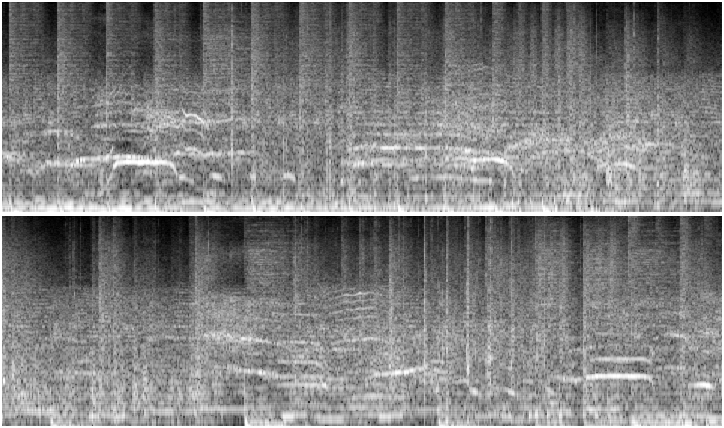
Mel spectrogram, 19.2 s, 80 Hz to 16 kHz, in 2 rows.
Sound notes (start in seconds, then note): 2.5 crowd yelling; 13.8 crowd yelling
